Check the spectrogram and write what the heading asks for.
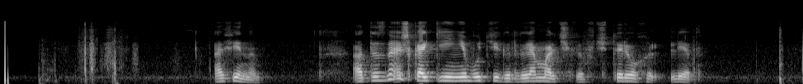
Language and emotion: Russian, neutral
